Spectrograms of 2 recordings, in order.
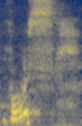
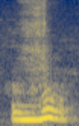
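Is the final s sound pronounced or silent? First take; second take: pronounced; silent. First: The final s sound is pronounced. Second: The final s sound is silent. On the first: The speaker calls it wrong. "we are not going to say nous or vous" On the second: The speaker calls it right. "we are going to say nous, vous"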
